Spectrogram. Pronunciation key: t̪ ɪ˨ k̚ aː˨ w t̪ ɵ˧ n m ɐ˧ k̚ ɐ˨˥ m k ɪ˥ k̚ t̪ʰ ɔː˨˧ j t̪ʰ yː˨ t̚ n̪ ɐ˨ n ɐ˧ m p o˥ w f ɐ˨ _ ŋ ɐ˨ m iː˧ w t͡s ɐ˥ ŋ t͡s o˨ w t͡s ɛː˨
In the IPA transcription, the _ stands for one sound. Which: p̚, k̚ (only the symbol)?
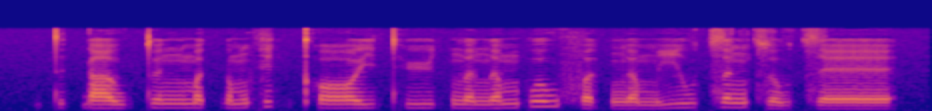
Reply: k̚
